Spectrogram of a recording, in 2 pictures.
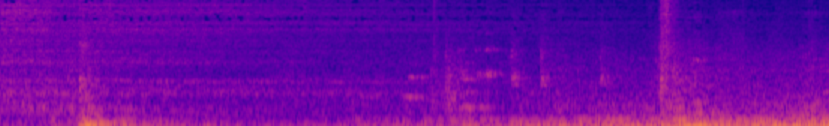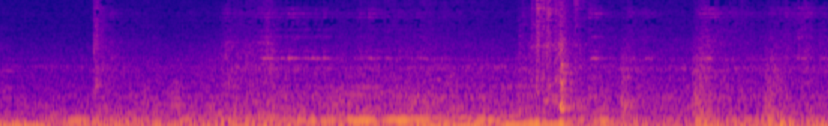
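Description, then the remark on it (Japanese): A steady low rumble of an Okayama Electric Tramway tram rolling along its rails as it arrives at its last stop, Higashiyama Chuggington Museum Station, punctuated by sharp clicks and clacks from the track and car, fairly loud throughout. “We will soon be arriving at our last stop, 東山岡田 Chuggington Museum Station.”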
